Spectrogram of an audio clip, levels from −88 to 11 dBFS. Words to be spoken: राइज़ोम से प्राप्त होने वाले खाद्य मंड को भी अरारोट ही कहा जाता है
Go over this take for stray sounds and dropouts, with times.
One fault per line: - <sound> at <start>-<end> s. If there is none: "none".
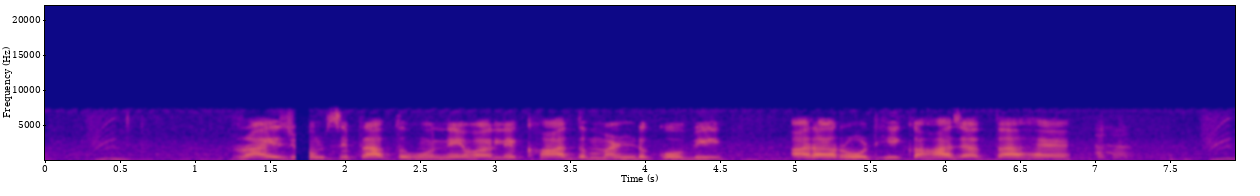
- dropout at 1.7-1.8 s
- cough at 7.0-7.3 s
